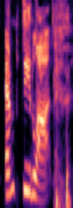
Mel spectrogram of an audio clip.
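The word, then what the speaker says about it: M. T. Lott: Probably my favorite Disney planning, pre-planning one, is a window for M period T period Lott, L-O-T-T. And if you say his name fast, yes, it's Empty Lott.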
